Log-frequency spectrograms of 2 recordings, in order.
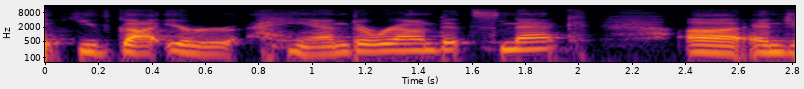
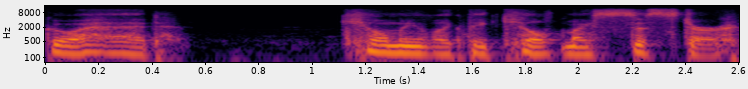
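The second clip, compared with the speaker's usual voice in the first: soft, hushed hiss, words spat out; 2 semitones lower, 8 dB quieter than usual. Game master voicing a woman confronting a player's character, hissing. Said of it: "and she hisses".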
